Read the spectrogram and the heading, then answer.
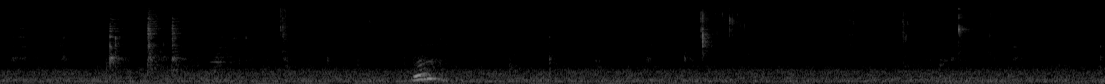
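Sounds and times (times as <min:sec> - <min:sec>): wet chewing and mouth smacks: 0:05.1 - 0:07.6, 0:08.4 - 0:10.3.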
